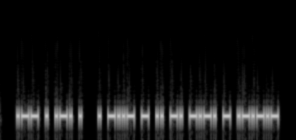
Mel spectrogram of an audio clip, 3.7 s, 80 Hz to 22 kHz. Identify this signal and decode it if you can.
Morse code, heard as a keyed tone, about 40 wpm, 700 Hz. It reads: WERE EXTINCT.
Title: Pangram Challenge v2 - 40wpm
